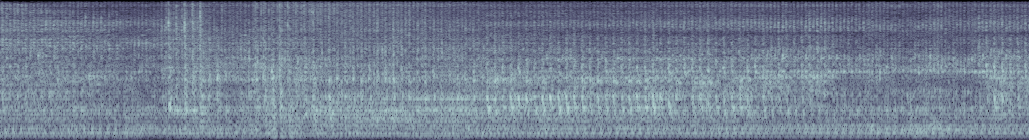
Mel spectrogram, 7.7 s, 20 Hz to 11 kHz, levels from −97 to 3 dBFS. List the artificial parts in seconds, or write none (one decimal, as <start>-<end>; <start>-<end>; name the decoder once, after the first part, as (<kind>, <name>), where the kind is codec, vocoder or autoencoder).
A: 0.9-3.6 (codec, SNAC); 6.5-7.3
